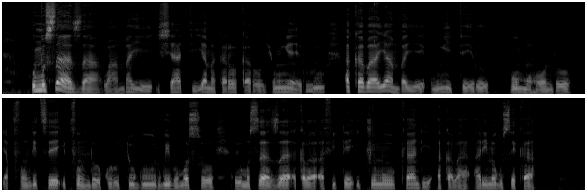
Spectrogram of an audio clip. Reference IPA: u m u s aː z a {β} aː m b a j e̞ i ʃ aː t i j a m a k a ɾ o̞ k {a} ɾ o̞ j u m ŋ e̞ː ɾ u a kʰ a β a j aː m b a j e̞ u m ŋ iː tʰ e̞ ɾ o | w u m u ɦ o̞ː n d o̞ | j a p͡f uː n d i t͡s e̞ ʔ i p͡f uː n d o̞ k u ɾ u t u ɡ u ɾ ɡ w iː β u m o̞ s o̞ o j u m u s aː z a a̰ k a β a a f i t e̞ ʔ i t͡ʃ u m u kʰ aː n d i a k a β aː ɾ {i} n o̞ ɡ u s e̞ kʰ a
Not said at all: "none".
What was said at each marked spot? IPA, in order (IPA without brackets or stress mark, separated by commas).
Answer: w, a, i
